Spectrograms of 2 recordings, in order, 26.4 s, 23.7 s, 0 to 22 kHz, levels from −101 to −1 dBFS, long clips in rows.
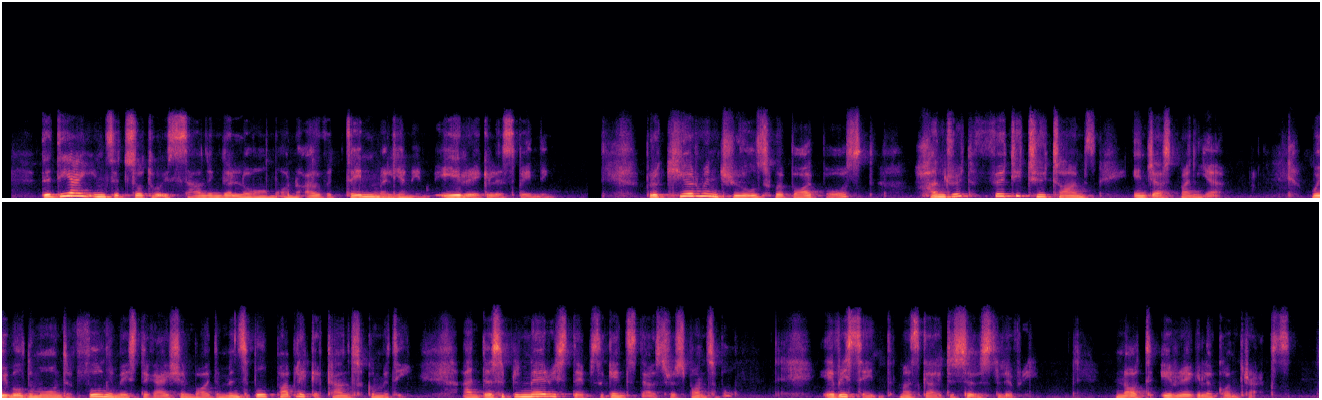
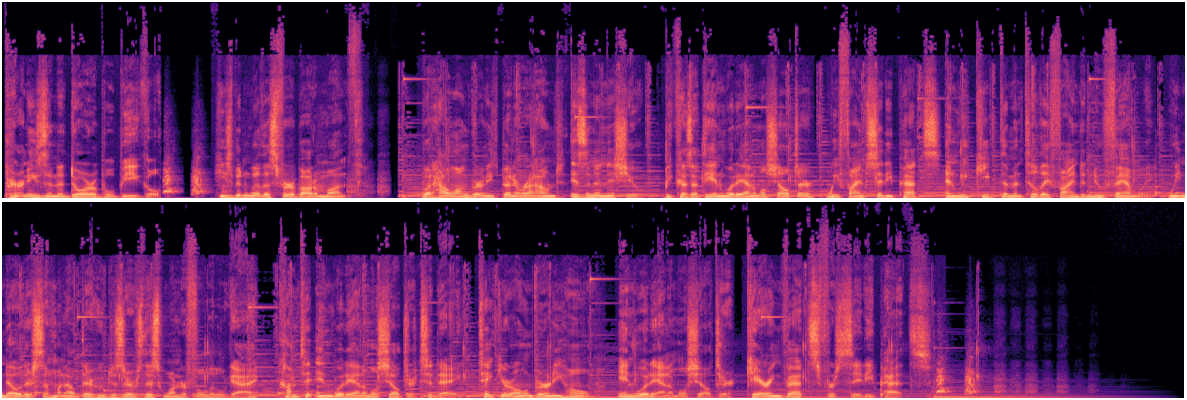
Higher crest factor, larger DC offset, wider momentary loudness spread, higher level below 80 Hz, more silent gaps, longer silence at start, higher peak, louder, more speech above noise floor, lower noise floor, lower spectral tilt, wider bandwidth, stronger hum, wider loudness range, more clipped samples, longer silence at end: about the same, 20 dB vs 18 dB; neither; first, 15 LU vs 7 LU; second, -68 dBFS vs -44 dBFS; neither; first, 0.4 s vs 0.05 s; second, -8 dBFS vs -2 dBFS; second, -28 LUFS vs -20 LUFS; second, 39 dB vs 51 dB; second, -67 dBFS vs -71 dBFS; first, -6 dB/octave vs -4 dB/octave; second, 10 kHz vs over 20 kHz; neither; first, 5 LU vs 2 LU; neither; second, 0.3 s vs 1.45 s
